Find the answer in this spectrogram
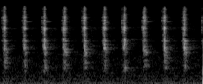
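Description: Clock-like ticking sound effect, about five even, sharp ticks a second, cutting off at the end as loud music comes in.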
